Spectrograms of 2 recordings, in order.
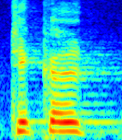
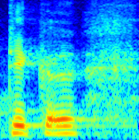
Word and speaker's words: Tcl: Und TK ist für eine Programmiersprache Tickle, TCL geschrieben, gesprochen Tickle. Wenn Sie das irgendwann im Leben wieder anders aussprechen, weiß ich genau, dass Sie nicht in dieser Vorlesung waren.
